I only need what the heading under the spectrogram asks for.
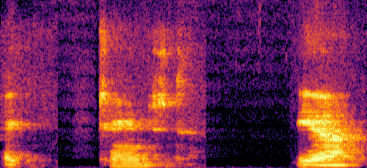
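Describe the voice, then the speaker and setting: A man with a low, gravelly voice chats in an easygoing, unhurried way. His voice sounds hollow and boomy, as if he were talking from inside a well. It comes through a muffled, far-off webcam microphone on a voice call. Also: fairly even intonation. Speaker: friend on a voice call. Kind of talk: casual chat. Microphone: built-in webcam microphone. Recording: echoey distant webcam mic over a voice call.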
